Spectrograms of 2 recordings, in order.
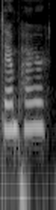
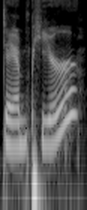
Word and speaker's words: dampire: Do you say it dampire? I say it vampire. Okay, I say it dampire as well. The audiobook says it dampier, Oh, but I've always yeah. pronounced it dampire, so we're gonna keep it dampire.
